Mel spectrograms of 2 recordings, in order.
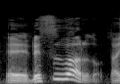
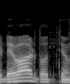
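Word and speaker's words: Les World: レスワールド代表の指導、それレワールドって読むんですよ。そうなんですよね、これね、フランス語なんですけどね、レが。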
